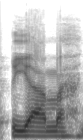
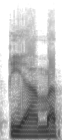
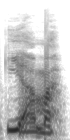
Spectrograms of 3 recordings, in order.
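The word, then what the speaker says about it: قيامة: Qiamah ini kalau kita berwakaf atau berhenti di sini kita baca qiyamah. Jangan baca kiamat ya. Jangan ini masih sangat sering sekali terjadi kesalahan bagi yang tidak paham tajwid. Dibacanya kiamat bukan, bukan kiamat tapi kiamah.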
